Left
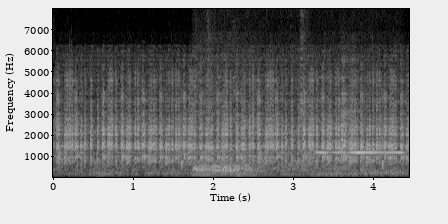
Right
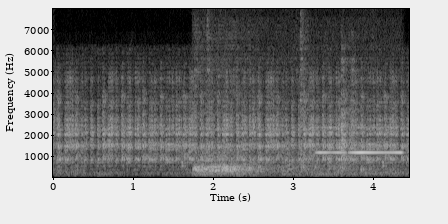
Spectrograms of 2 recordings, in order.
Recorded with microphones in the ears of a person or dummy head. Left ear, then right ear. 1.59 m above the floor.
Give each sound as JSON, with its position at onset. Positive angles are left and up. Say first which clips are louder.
{"t": 0.0, "sound": "an insect", "louder": "left 2 dB", "side_deg": 75, "distance_m": 1.4}
{"t": 1.7, "sound": "a sliding door", "louder": "right 1 dB", "side_deg": -20, "distance_m": 4.0}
